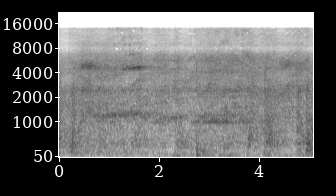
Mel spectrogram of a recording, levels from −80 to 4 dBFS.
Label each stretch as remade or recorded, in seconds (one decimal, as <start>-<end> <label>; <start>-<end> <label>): 0.0-1.0 remade; 1.0-2.0 recorded; 2.0-2.8 remade; 2.8-3.8 recorded; 3.8-5.1 remade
